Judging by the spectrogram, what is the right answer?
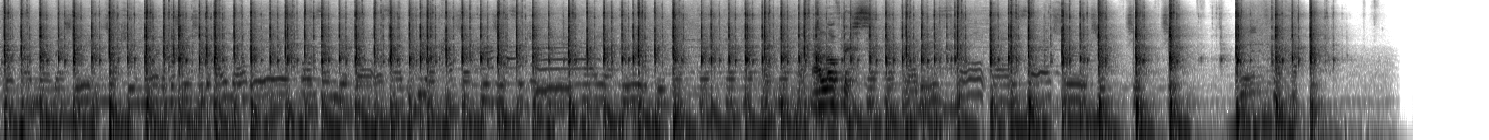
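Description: Fast, dense keyboard clatter from a rhythm game played on a computer keyboard, with rapid streams of key hits that thin out into a few separate strikes before going silent. A voice speaks briefly over the typing.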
